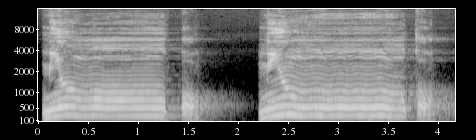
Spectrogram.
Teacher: Nun sukun bertemu qaf namanya ikhfa hakiki, dan ini juga disebut dengan ikhfa abad karena makhrajnya yang berada pada lidah bagian belakang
